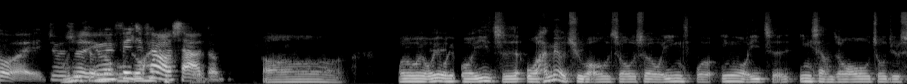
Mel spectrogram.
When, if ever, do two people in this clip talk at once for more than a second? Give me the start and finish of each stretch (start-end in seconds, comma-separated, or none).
0.6-2.1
